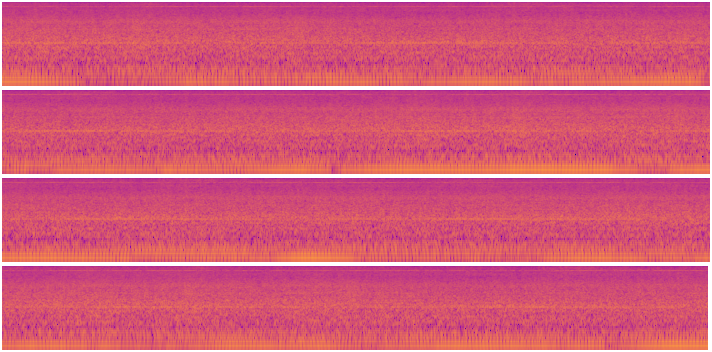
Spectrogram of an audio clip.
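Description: A truck engine drones steadily at speed.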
